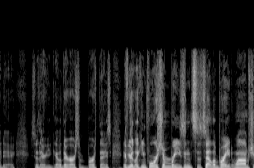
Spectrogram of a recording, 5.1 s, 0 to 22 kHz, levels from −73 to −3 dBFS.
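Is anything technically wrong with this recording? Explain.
Yes, there's microphone overload in two spots. From 2.49 to 2.64 s, between "are some birthdays" and "looking for some reasons," the peaks flatten off with a harsh crackle. A shorter burst follows at 4.11 to 4.16 s, just after "for some reasons to." The likely cause is input gain set too hot, driving peaks about 6 dB and then about 3 dB past the converter's ceiling. Only a small fraction of samples gets sheared flat, but that's enough to hear as gritty distortion.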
